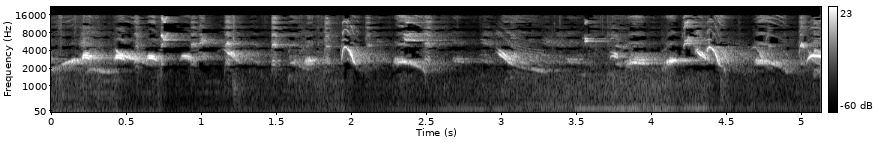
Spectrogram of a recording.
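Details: Captive-bred mutation green-winged saltator singing with vigour and speed: loud clear whistled phrases, slurred notes sliding up and down in quick bursts with brief pauses between, in a quiet indoor setting.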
